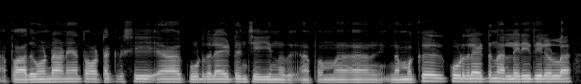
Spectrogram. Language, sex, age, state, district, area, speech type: Malayalam, male, 18-30, Kerala, Kozhikode, rural, spontaneous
